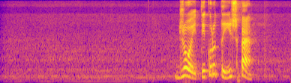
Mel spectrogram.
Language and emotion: Russian, positive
